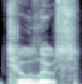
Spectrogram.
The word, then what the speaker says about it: Toulouse: Pawn to loose Thunder is it to Lou I don't know how to say it's French as you've probably figured out by now is it Tulu how do I say that tool house too loose okay is it literally too too loose it's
